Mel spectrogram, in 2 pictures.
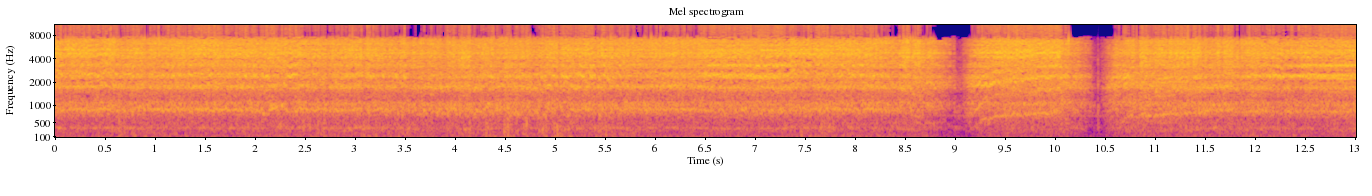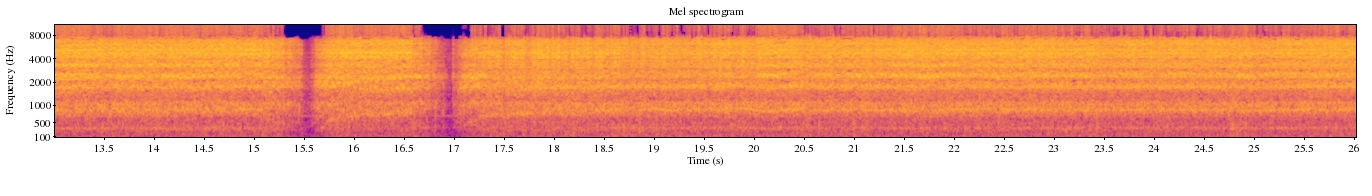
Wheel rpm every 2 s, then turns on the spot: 230, 230, 220, 230, 150, 140, 210, 170, 130, 210, 230, 230, 240.
8-10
